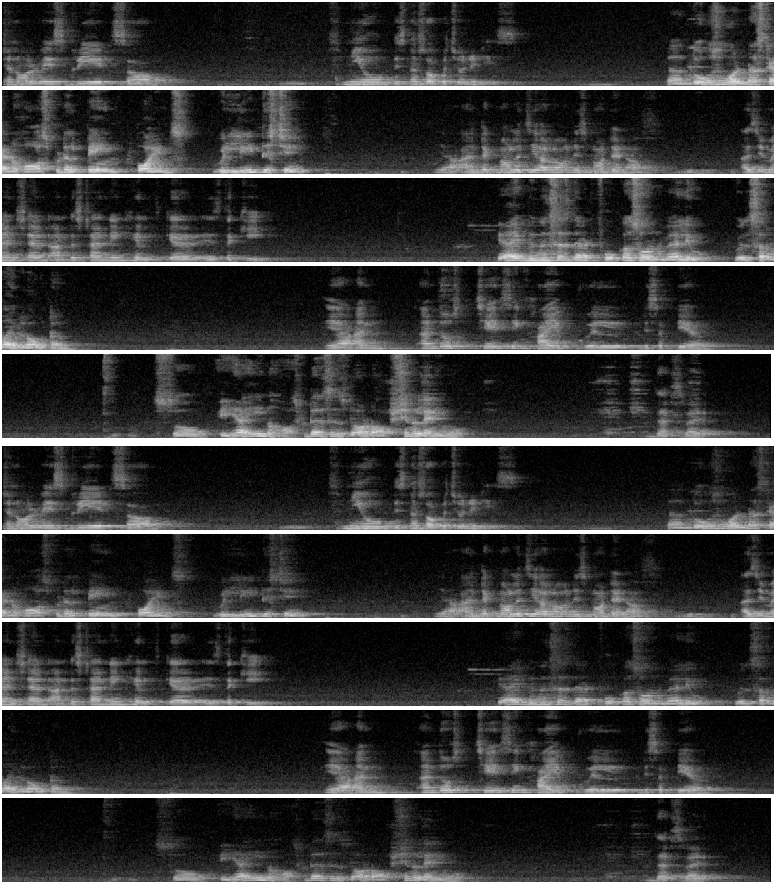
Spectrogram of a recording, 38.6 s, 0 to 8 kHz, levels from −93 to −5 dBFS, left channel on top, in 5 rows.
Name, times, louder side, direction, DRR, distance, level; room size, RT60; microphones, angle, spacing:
voice 1, 0.0-1.6 2.8-3.0 3.4-5.1 12.0-14.2 14.5-14.6 15.1-18.0 26.4-30.3 37.3-37.9, equal, ahead, 1.0 m, -32 dB
voice 2, 6.6-9.6 9.8-10.8 20.4-23.9 32.0-32.1 32.4-35.5 36.9-37.3, left 7 dB, 70° left, 0.4 m, -26 dB
19.0 x 8.1 x 4.5 m
head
